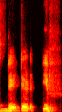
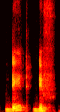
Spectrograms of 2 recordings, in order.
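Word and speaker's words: DATEDIF: Clause is there and they should read it as dated if but actually this is date related formula you must read it as date it will be pause div date diff you should pronunciate like this and to prove that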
